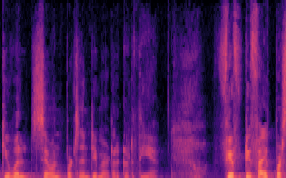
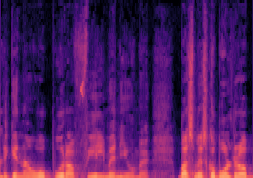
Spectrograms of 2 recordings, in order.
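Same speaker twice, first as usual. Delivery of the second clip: usual speaking voice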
